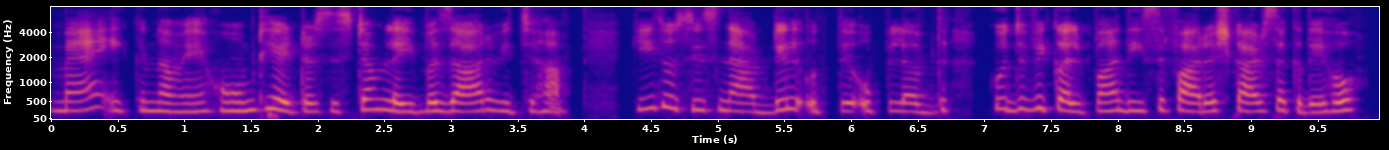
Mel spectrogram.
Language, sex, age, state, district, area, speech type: Punjabi, female, 18-30, Punjab, Jalandhar, urban, read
